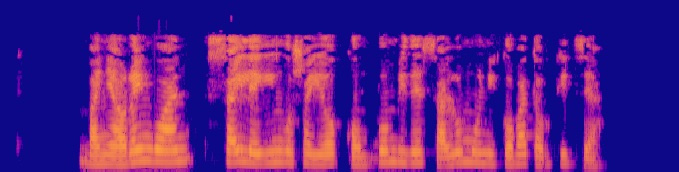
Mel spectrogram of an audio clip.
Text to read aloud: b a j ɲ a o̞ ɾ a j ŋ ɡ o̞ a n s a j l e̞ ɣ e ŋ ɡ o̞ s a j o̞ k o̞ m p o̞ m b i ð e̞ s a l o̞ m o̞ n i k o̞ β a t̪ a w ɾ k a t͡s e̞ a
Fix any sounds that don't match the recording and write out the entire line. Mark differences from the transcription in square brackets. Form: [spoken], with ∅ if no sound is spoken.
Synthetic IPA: b a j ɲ a o̞ ɾ a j ŋ ɡ o̞ a n s a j l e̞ ɣ [i] ŋ ɡ o̞ s a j o̞ k o̞ m p o̞ m b i ð e̞ s a l o̞ m o̞ n i k o̞ β a t̪ a w ɾ k [i] t͡s e̞ a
